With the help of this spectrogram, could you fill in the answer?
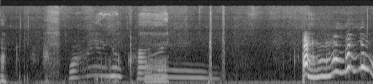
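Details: Frustrated dog Charlie cries because his son lies over the treat. Thin, wavering whines slide downward, then a louder, rising, warbling complaint ends the run. A steady low hum sits underneath.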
